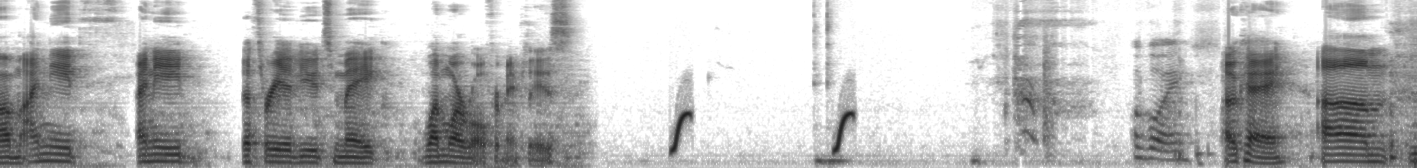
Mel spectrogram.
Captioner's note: laughter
